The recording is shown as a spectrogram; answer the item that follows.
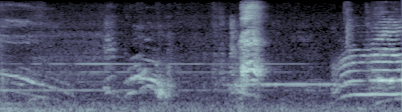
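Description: A baby whimpering with short wavering cries, then breaking into a long, loud wail a little before the end. A brief hissing burst comes in the middle, over faint background music.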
